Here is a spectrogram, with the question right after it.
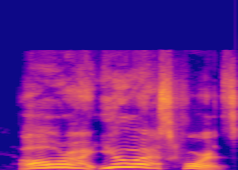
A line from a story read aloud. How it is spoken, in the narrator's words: screamed Frankencastle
